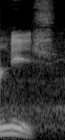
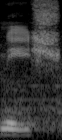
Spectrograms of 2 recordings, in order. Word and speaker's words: niche: they both know their Niche so yes that's a huge thing and yes that is how you say the word Niche it is not Niche it is Niche niches get stitches man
